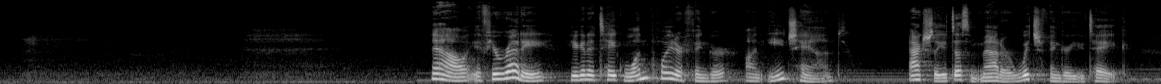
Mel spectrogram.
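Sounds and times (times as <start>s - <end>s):
low steady hum: 0.0s - 11.6s
slow deep breathing in and out through the nose: 0.2s - 3.6s
speech: 4.3s - 8.5s, 9.1s - 11.3s.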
